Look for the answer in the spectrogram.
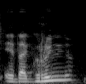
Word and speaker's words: Eva Green: Alors, je crois que ça se prononce Eva Grün, il me semble, puisque son père est, d'origine suédoise, mais c'est la fille de Marlène Jobert.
